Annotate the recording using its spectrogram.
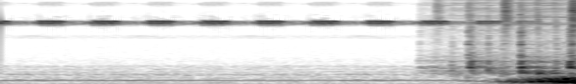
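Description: Cricket chirping, a short high chirp repeated evenly about three times a second, used as the stock comedy sound effect for an awkward silence.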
